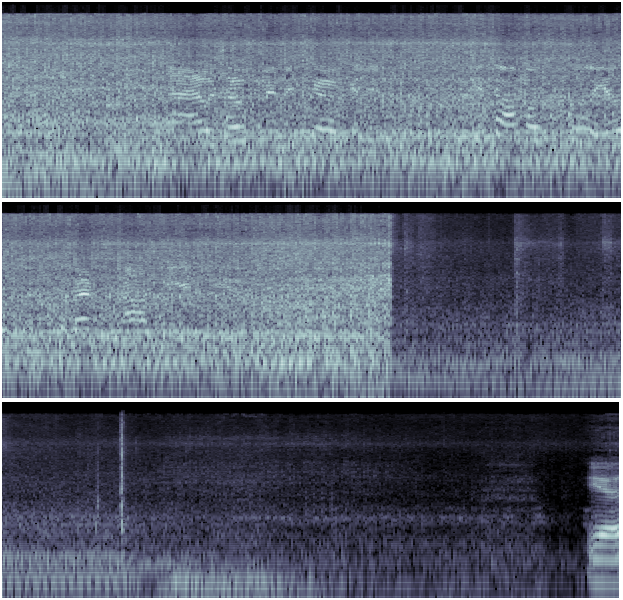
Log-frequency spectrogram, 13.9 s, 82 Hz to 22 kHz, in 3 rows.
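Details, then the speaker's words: 7000 watt Kohler generator in a bus, started cold: engine drones with an uneven, lumpy beat before cutting back; running rough, owner suspects the choke, though opening it fully did not improve it. "let's go inside and start it up it's running rough but it is cold"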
